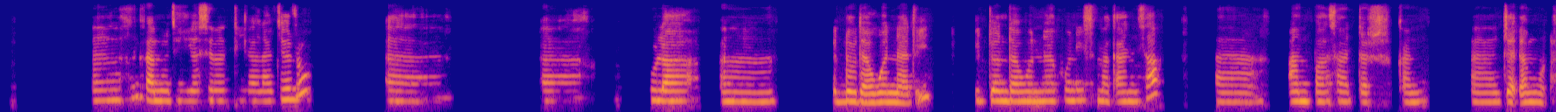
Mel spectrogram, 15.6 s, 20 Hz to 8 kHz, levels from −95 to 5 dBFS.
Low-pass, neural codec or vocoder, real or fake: 7.2 kHz; codec, 44.1 kHz, 7.8 kbps, DAC; fake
